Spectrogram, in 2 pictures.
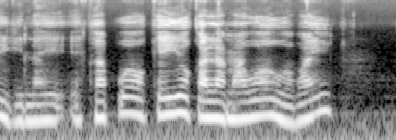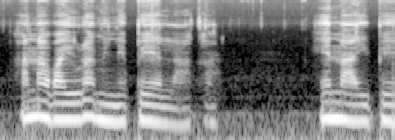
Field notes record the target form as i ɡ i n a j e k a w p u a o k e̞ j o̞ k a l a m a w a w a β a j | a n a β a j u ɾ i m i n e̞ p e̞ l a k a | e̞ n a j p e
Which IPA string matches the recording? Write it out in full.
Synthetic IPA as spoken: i ɡ i n a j e k a p u a o k e̞ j o̞ k a l a m a w a w a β a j | a n a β a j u ɾ a m i n e̞ p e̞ l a k a | e̞ n a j p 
